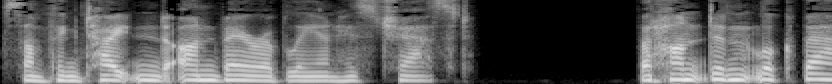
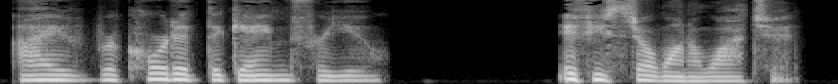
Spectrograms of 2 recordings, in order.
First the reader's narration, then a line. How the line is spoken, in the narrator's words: she said softly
